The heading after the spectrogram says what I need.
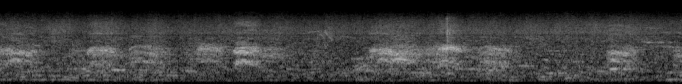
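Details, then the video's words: Crow making sound during a bath: rough, nasal caws repeated every half second or so in loose groups, with a brief sharp click and steady background noise. "Crow Taking Bath And Making Sound"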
